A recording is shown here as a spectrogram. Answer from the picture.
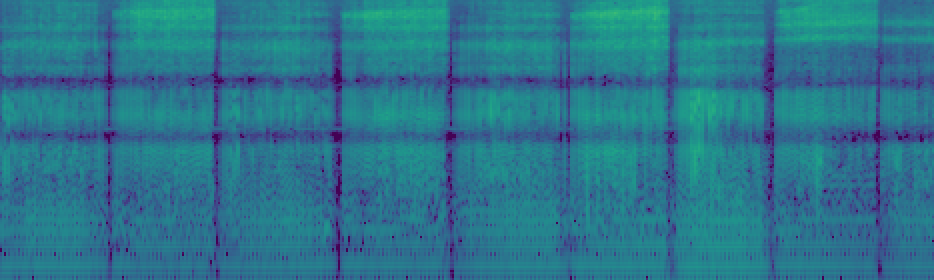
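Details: Six-month-old kitten purring while cuddled, patted and scratched on the head, recorded indoors for ASMR: a steady low rumbling purr broken by short pauses about every second, swelling louder near the end.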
